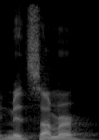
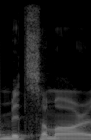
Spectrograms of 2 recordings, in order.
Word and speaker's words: Midsommar: Midsummer, or Midsommar, as some people pronounce it.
